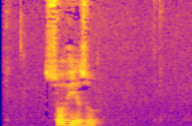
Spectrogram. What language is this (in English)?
Portuguese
